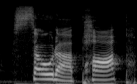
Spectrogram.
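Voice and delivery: "soda pop" said slowly as a regional word; drawn-out soda pop. Shown as a demonstration. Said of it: "some people call".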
